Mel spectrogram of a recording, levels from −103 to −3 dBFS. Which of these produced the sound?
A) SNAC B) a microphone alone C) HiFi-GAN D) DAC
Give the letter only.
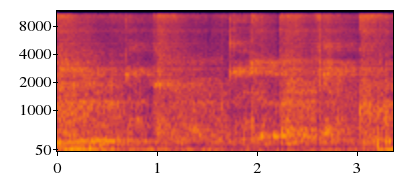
A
